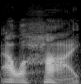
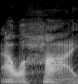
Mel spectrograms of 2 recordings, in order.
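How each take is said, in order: First: The middle consonant is a soft H sound. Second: The middle consonant is a soft H sound.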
